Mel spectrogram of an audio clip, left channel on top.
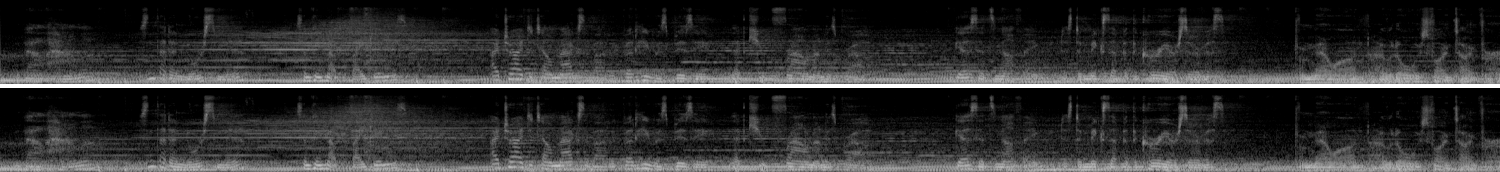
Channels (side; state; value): both; normal; correlation 0.62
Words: Valhalla? Isn't that a Norse myth? Something about Vikings? I tried to tell Max about it, but he was busy, that cute frown on his brow. Guess it's nothing, just a mix-up at the courier service. From now on, I would always find time for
